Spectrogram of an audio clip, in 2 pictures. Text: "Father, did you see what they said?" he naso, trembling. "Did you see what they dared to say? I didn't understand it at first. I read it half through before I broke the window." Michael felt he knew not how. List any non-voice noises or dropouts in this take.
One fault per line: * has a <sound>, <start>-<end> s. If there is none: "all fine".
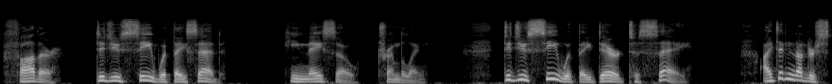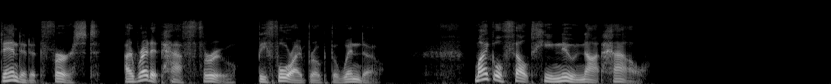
all fine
